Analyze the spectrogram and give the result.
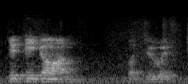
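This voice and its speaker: A man's voice: mid-range voice, fairly even intonation, unhurried, bright, forceful tone. A man playing a commanding, courteous duke in a Shakespearean stage reading. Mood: stern. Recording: distant echoey small theatre, background noise.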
